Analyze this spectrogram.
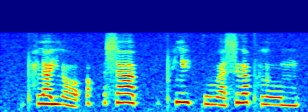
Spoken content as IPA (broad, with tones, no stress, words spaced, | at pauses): pʰla˧jlɔ˨˩ʔ | sa˥˩p̚ | pʰli˦˥ʔkwu˨˩a̯ sɯ˦˥a̯pʰlo˧m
